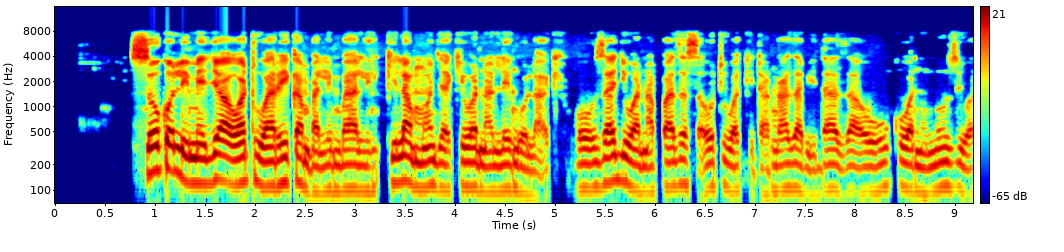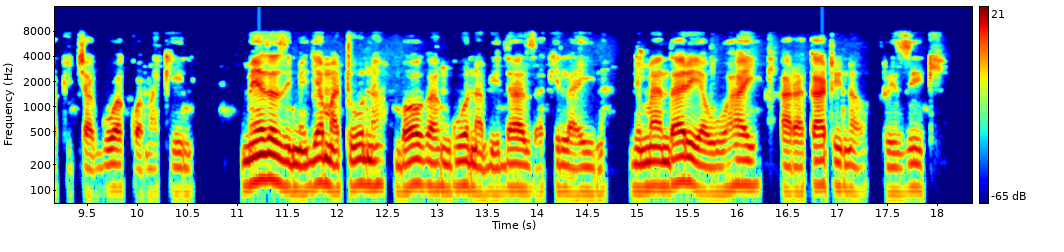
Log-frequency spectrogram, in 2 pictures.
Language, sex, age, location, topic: Swahili, male, 18-24, Kisumu, finance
